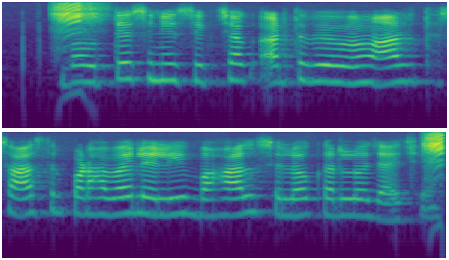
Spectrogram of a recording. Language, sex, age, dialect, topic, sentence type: Maithili, female, 25-30, Angika, banking, statement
